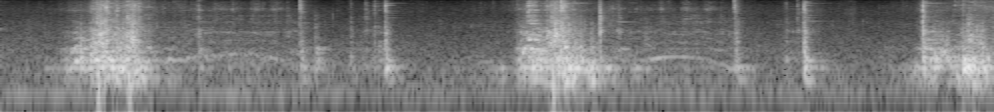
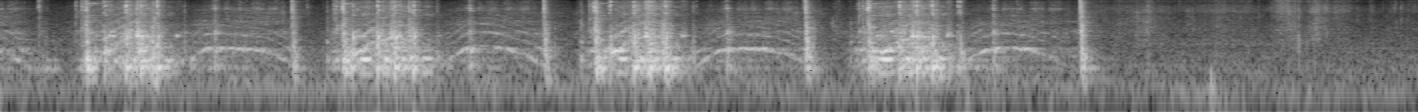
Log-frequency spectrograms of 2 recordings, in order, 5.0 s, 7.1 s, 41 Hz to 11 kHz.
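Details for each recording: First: Free 1998-era Craftsman 22-inch mulching mower, 6.25 hp: repeated pull-cord yanks spin the engine briefly but it never fires after a shot of fuel; owner suspects no spark or flooding, intake found dirty; cause unconfirmed. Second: Free 1998-era Craftsman 22-inch mulching mower, 6.25 hp, that sat outside without a gas cap: with the plug pulled, four even pull-over bursts about 1.5 s apart, no binding; the suspected water in the cylinder cleared and it cranks smoothly.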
